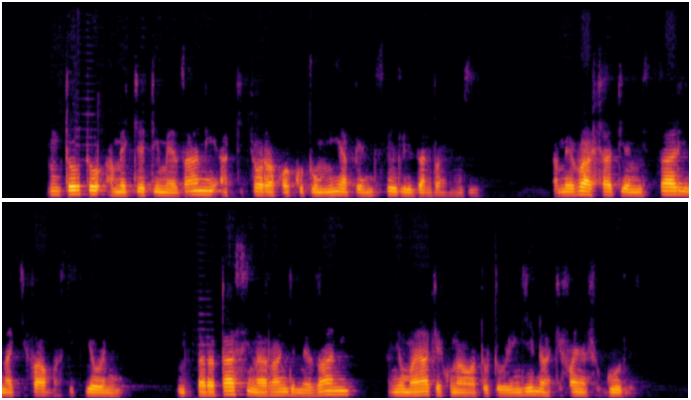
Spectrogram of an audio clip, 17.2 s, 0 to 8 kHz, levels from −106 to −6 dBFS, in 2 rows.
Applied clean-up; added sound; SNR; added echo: neural mask model DeepFilterNet 3.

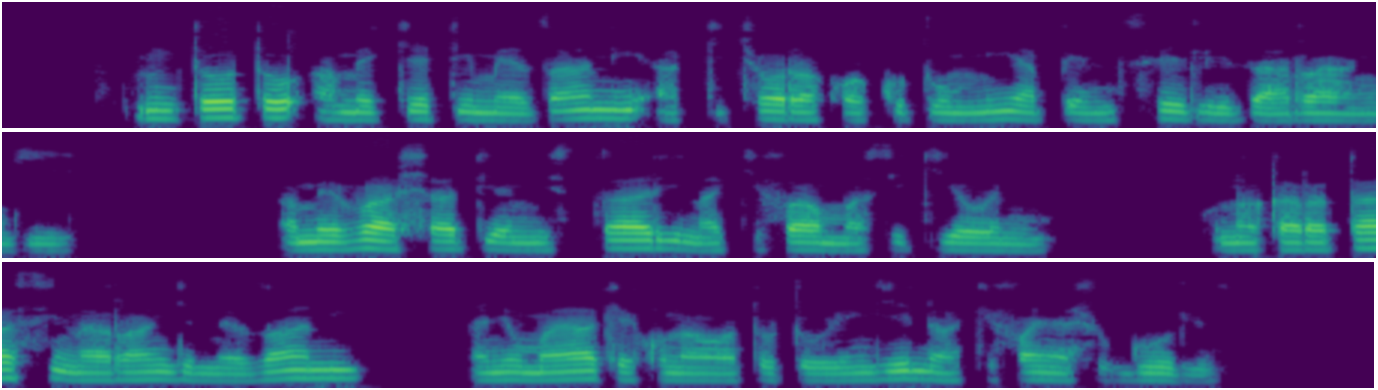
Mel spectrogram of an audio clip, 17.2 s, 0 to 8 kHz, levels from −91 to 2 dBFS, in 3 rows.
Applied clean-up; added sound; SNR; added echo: none; none; none; none.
